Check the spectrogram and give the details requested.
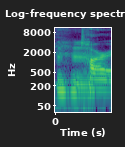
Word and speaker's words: Tara: Tara, like the substance.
